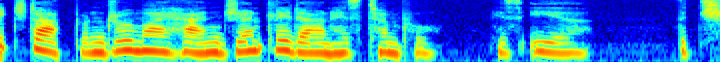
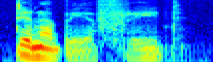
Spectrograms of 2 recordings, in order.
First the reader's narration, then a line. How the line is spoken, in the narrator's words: he said softly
